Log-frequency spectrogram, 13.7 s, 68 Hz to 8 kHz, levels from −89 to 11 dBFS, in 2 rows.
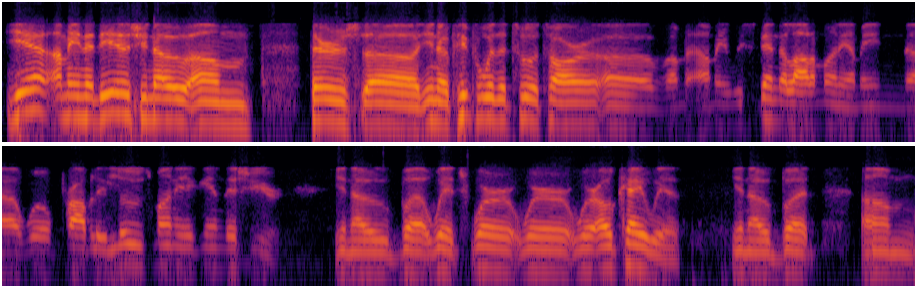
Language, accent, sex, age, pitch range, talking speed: English, American, male, 40-59, 110-135 Hz, 205 wpm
